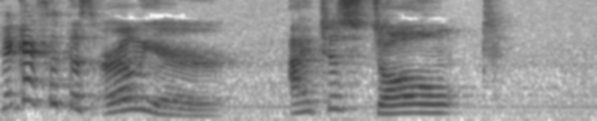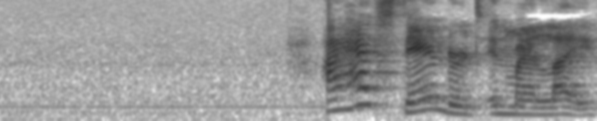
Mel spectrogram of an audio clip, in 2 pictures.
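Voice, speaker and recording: At a fairly slow pace, a woman speaks with a New York accent. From New York City. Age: 30s. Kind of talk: casual talk to camera. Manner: talkative.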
